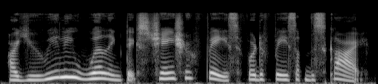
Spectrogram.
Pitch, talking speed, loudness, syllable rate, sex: 235 Hz, 220 wpm, -17 LUFS, 5.4 syllables/s, female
